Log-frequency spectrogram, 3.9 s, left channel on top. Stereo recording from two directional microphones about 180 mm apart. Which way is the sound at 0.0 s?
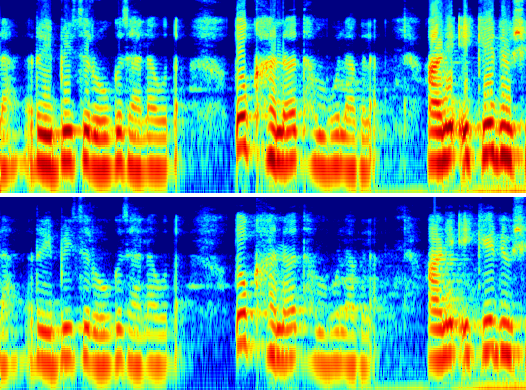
35° left (ahead or behind).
